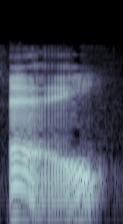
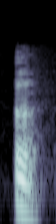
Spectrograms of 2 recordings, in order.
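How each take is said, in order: First: The vowel is said as a full vowel. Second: The vowel is reduced to a short schwa. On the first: "when it is stressed" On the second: "When it is unstressed"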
